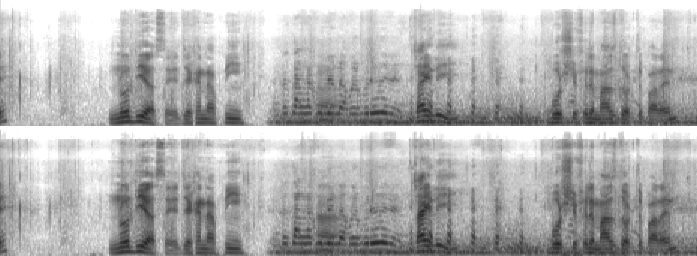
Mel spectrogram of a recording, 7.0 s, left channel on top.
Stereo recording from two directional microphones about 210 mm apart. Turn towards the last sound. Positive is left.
turn(degrees=10)  # may be behind; listen again after turning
